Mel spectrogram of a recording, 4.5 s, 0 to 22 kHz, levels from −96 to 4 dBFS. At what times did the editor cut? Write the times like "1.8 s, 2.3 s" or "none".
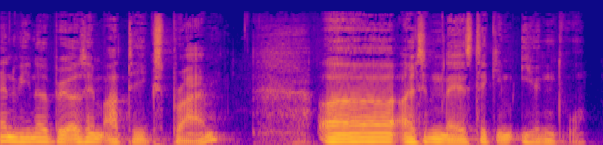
none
